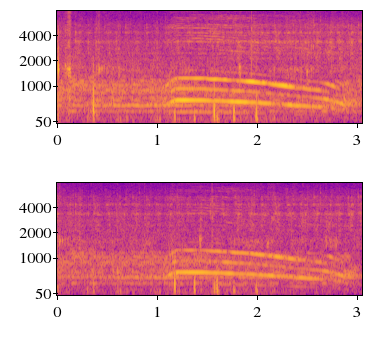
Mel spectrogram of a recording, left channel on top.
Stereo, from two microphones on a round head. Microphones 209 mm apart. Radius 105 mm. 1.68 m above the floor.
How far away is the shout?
About 6.5 m.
